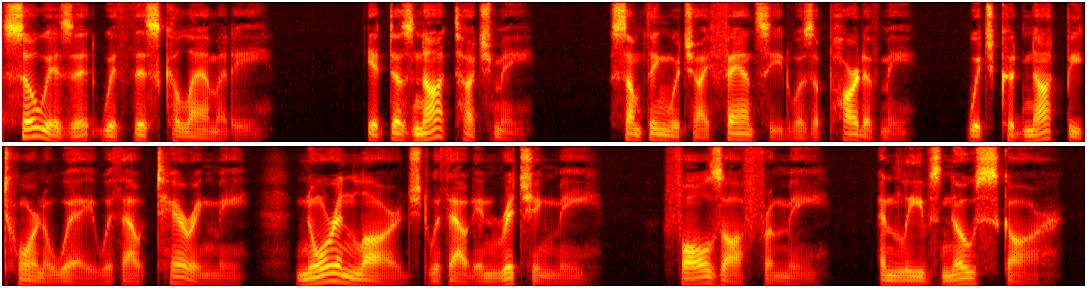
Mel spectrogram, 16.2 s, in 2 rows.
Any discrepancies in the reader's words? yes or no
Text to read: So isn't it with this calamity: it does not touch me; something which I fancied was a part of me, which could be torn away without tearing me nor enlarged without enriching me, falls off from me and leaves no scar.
yes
